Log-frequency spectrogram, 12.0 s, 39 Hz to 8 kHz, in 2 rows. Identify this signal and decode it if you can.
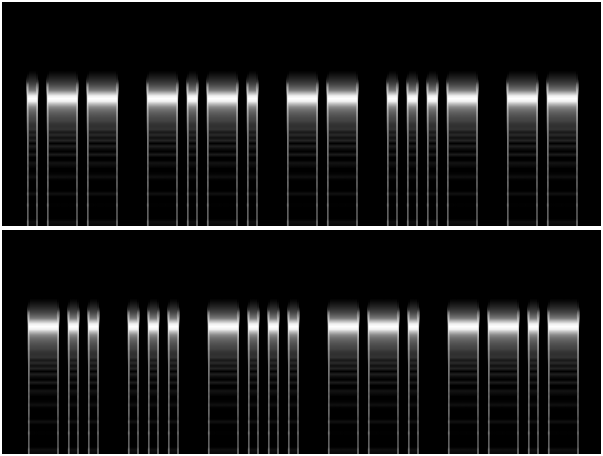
Morse code, heard as a keyed tone, about 12 wpm, 800 Hz. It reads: WCMVM DSBGQ
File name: Morse / ltr-12wpm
